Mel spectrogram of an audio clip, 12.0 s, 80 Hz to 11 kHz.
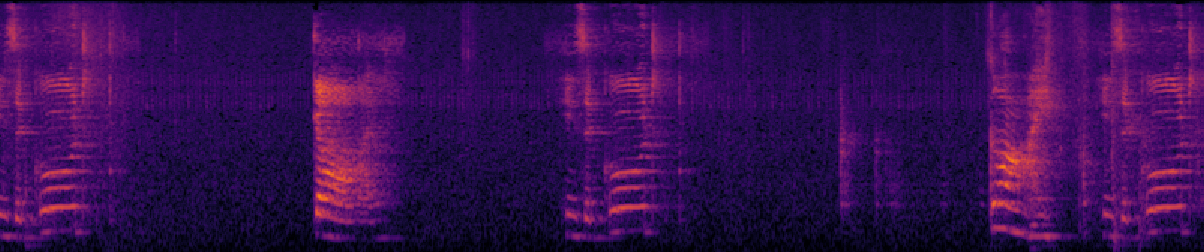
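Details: Five-year-old boy with childhood apraxia of speech, in speech pathology treatment for over 3 years, practicing phrase repetition with a speech app; childhood apraxia of speech.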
